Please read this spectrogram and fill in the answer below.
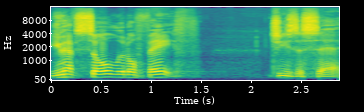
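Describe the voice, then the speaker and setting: Against a quiet background, a man's voice makes very wide pitch swings. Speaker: pastor. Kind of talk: sermon. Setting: church. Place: church. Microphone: handheld.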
